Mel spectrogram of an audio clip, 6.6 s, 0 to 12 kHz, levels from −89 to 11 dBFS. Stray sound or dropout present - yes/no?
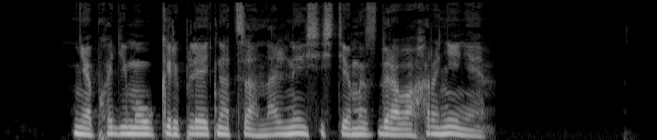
no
